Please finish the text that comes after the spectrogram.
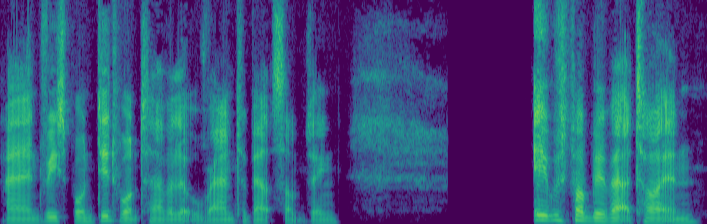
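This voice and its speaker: A man's voice: fairly low pitch, brisk, vocal fry, no echo, clean studio sound. A man co-hosting a gaming podcast in casual, conversational chat. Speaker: podcast co-host.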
